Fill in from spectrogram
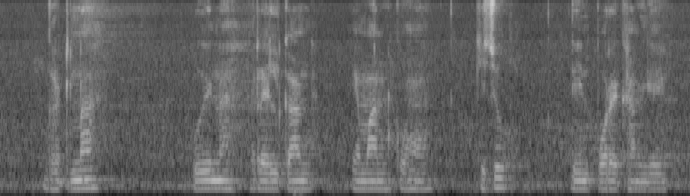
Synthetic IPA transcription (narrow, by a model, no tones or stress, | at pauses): ɡʱəʈna | ujnaɾelkaɳɖ | emankɔɦɔ̃ | kit͡ʃʰuk | d̪inpɔɾɛkʰanɡe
